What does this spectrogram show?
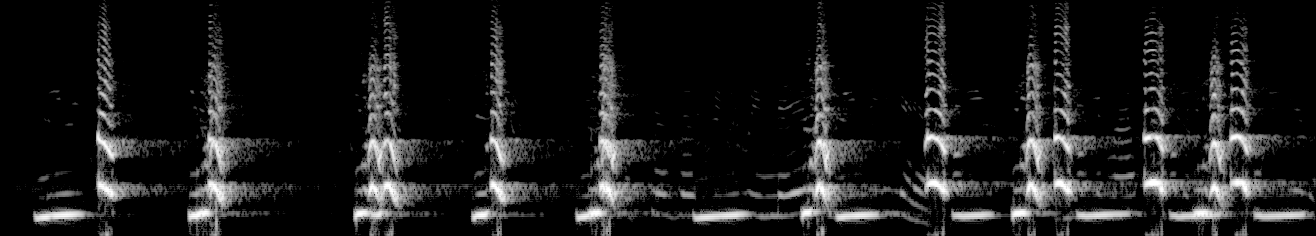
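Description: A gibbon gives loud, harmonic hoots, each starting sharply, repeated about every second.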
